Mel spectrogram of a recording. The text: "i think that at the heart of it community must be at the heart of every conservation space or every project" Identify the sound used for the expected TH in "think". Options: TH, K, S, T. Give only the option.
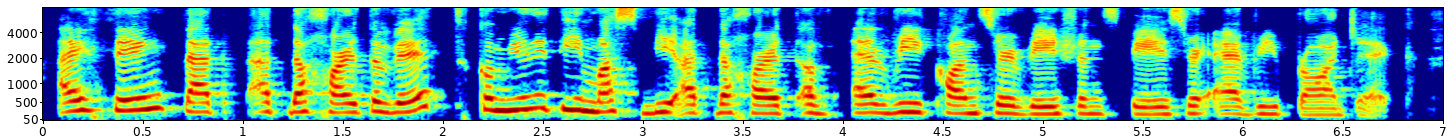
TH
